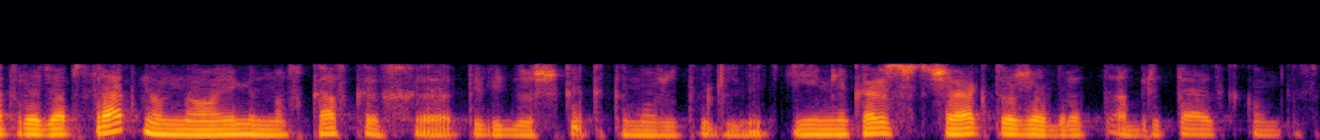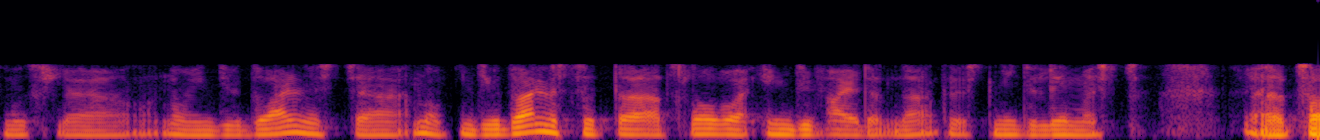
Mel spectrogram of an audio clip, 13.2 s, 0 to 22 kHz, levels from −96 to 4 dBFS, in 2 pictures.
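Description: Throughout, the speech carries G.729 codec damage: nothing above 4 kHz, with a rough, synthetic texture consistent with an 8 kbit/s G.729A codec. Two instances of VoIP packet loss concealed by the speech codec follow. From 2.88 to 2.92 s, after "в сказках ты видишь" and before "это может выглядеть", the decoder bridges about 20 ms of missing audio with a brief, fading extrapolation. From 10.72 to 10.90 s, between "это от слова" and "да то есть", the same 20 ms gap leaves weakened or distorted sound for roughly 180 ms while the decoder recovers.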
